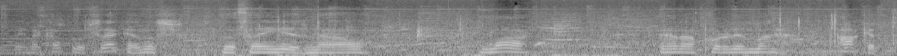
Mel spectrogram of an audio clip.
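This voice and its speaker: With clear music in the background, a man speaks at a moderate pace, leaving long, frequent pauses. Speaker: inventor. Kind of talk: product demonstration to camera. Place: waterside. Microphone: phone near.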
